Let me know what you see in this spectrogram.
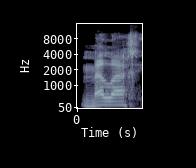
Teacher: Notice it's a segelet. Melech, you get the penultimate stress, tone on the penultimate syllable.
